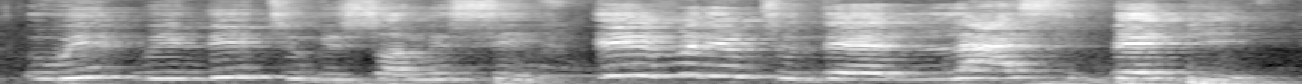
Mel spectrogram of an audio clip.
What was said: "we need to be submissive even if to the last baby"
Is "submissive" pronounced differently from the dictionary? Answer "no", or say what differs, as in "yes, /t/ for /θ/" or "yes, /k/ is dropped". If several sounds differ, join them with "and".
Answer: yes, /b/ is dropped and /v/ is dropped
